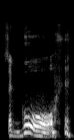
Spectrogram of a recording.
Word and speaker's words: סגור: Segul. And it melds into the whole hymn. Segul. סגור. Segul. סגור. You know, in English, the R sound, you really is pronounced.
